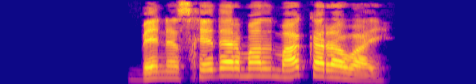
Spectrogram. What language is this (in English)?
Pashto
